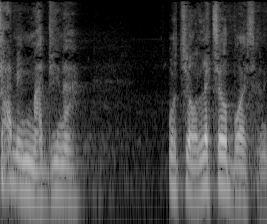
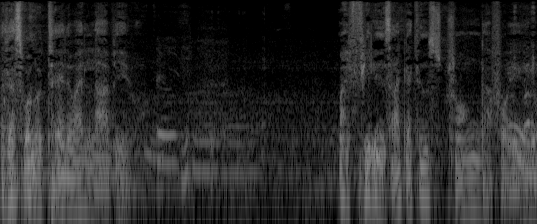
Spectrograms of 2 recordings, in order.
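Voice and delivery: much softer, gentle loving lines; small-voice romance; 2 semitones lower, 21 dB quieter than usual. Shown as a demonstration. Preacher showing the congregation how love sounds, soft and tender. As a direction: murmur sweet nothings very softly. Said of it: "Love is expressed in a small voice".

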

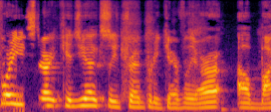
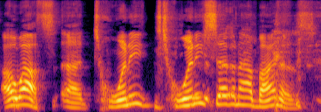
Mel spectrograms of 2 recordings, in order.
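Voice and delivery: louder, pitched-up pleasant surprise; mock amazement; 3 semitones higher, 3 dB louder than usual. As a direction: act impressed by an unexpected number.

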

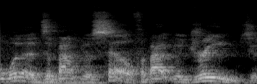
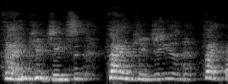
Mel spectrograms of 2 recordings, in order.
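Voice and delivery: much higher and louder, shouted thanks; crying out; 10 semitones higher, 6 dB louder than usual. Retold or imitated. Healed man shouting thanks to Jesus, loud crying out. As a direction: burst out with joyful shouting thanks. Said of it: "soon he was crying out".

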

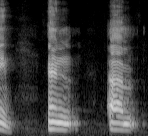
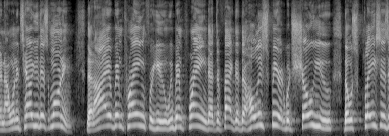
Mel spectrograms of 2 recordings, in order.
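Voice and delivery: raised, higher preaching voice building up; 6 semitones higher than usual. Acted. Pastor urging the congregation toward freedom, preaching higher.

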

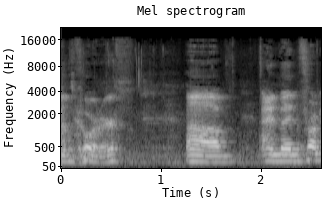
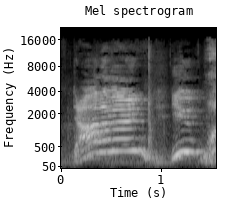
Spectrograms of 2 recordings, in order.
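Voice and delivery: high mock call; 13 semitones higher, slower than usual. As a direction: squeak the name out high. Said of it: "as you turn around and go".

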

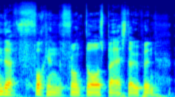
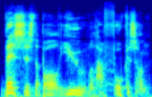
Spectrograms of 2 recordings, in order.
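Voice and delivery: soft put-on Scottish accent; Oliver Wood; 8 dB quieter than usual. Quidditch keeper teaching Harry, hushed Scottish accent. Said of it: "for me to do a Scottish accent".

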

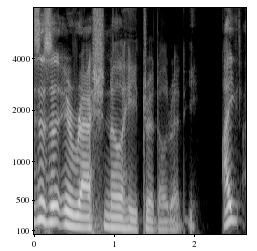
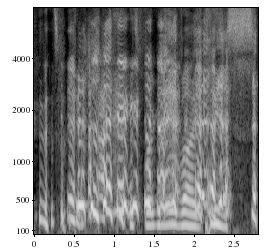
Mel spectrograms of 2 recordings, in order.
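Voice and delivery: laughing plea; 11 semitones higher, slower than usual. Real, not acted. Laughing, begging to change topic.

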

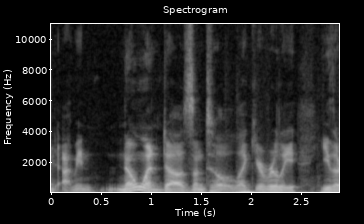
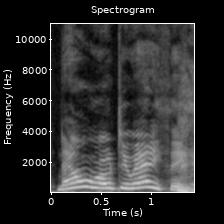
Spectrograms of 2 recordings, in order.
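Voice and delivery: pitched way up, whiny client voice; high mock client whine; 5 dB louder than usual. Service tech mocking a confused customer, high whiny voice. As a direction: squeak it like a baffled customer. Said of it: "they're like".

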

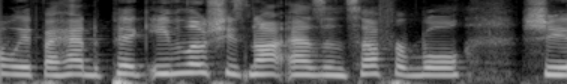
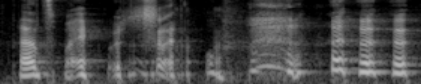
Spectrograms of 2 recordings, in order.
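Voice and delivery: laughing; 6 semitones higher, slower than usual. Real, not acted. Echoing with a laugh.

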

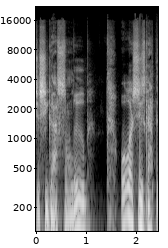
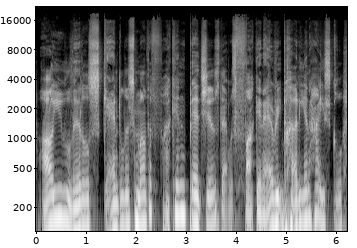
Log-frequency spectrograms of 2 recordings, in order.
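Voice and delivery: ordinary talk

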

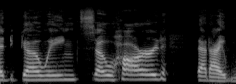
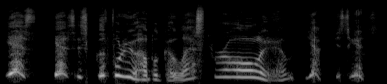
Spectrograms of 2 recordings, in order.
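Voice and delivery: imitating the farmer; 8 semitones higher than usual. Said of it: "And he's like".

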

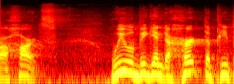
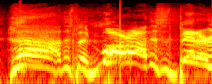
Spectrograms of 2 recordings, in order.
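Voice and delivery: mock bitter complaint; 10 semitones higher, 5 dB louder than usual. Preacher acting out Israelites at bitter water, mock outrage. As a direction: whine like a grumbling Israelite.

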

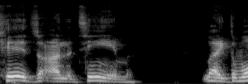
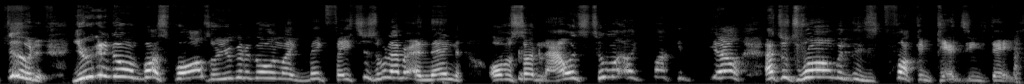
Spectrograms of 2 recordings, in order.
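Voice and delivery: much higher, shouting mock lecture; exasperated rant; 8 semitones higher than usual. Venting about kids who bullied his daughter, shouting. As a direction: blow up at the kids who started it.

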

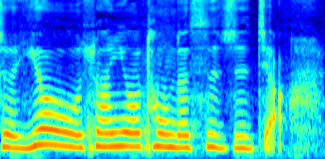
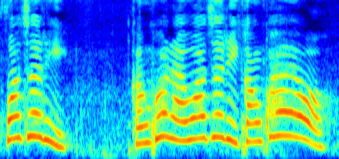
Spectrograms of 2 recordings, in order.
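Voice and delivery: higher, urgent, insistent little-dog voice; excited dog; 6 semitones higher, faster than usual. Acted. Dog urges old man to dig here, excited and insistent. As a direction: urge them on eagerly, over and over. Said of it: "啊，他说".

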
